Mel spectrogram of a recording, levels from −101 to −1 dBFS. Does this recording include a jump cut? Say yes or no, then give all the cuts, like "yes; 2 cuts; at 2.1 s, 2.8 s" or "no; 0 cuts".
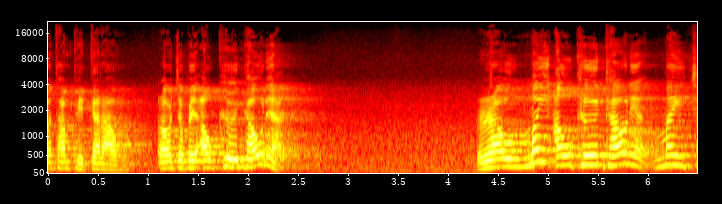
yes; 1 cut; at 1.0 s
